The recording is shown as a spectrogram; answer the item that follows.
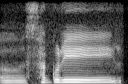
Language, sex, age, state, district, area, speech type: Assamese, female, 30-45, Assam, Goalpara, urban, spontaneous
